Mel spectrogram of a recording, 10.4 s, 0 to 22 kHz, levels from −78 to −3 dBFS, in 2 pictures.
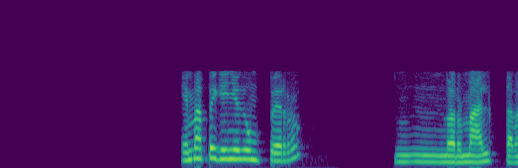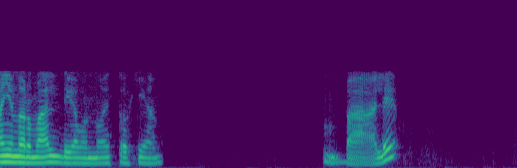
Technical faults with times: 0.00-10.36 Bluetooth CVSD headset codec

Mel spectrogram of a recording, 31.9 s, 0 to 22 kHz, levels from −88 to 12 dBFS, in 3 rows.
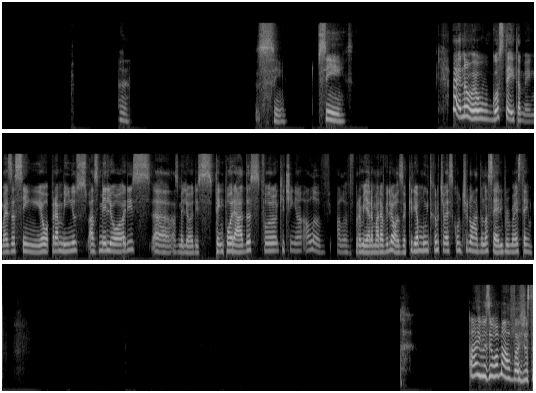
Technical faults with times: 10.38-10.66 sudden gain jump
16.38-17.60 sudden gain jump

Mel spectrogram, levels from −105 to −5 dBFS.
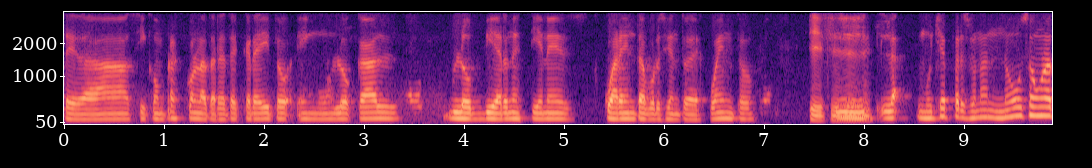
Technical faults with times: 0.68-1.23 echo leak
1.76-1.80 echo leak
2.29-2.93 echo leak
3.33-3.83 echo leak
6.94-7.15 echo leak
8.11-8.26 echo leak

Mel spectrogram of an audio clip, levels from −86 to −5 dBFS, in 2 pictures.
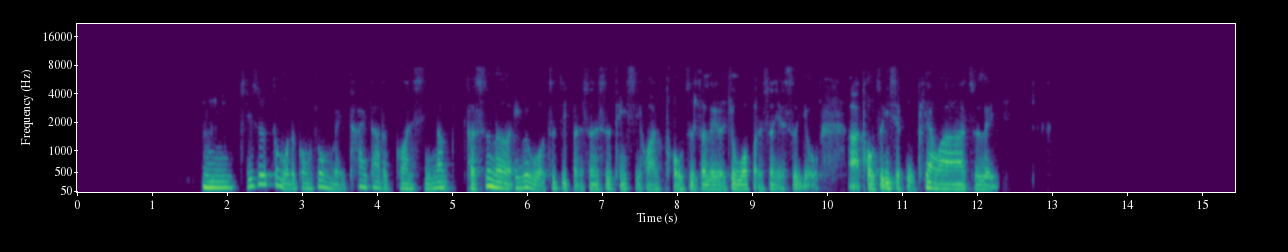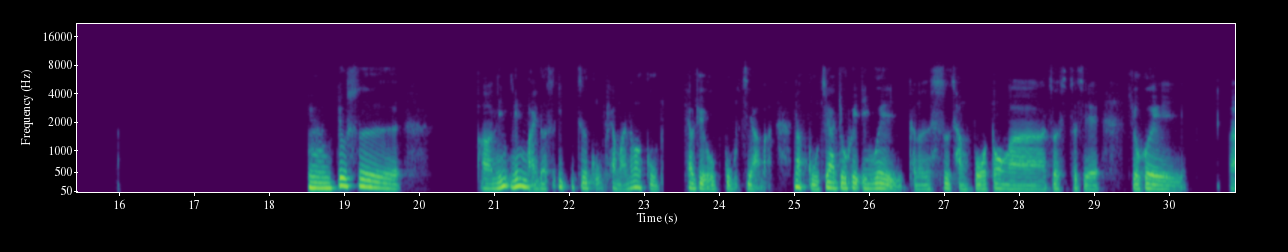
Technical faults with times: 2.26-9.97 automatic gain rising

